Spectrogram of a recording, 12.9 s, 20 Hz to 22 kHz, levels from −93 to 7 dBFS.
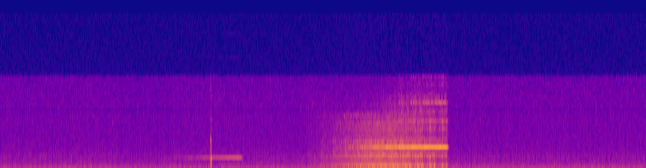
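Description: From 6.14 to 9.53 s a feedback howl builds to about 28 dB above the speech: a microphone-to-loudspeaker loop gains level on each pass, narrowing to a tone near 3 kHz, with the loop repeating roughly every 200 ms. Unlike an echo, the repeats grow rather than fade.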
